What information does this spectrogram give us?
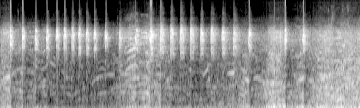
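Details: Guineafowl at a zoo's Heart of Africa exhibit in July, heard while giraffes walk: a rapid series of harsh, rhythmic cackling notes, about four per second, then a more confused chattering stretch, with people talking nearby.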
